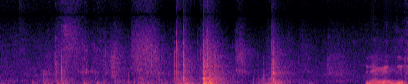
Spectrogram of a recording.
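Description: A car door clicks and thumps as it opens.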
